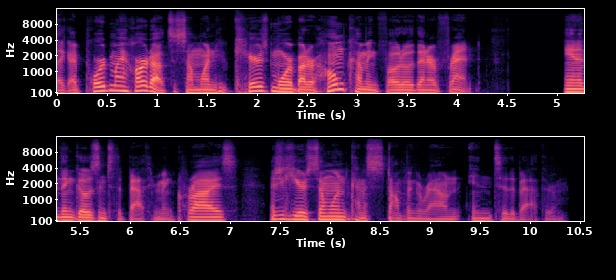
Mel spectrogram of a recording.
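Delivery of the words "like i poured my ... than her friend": plain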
